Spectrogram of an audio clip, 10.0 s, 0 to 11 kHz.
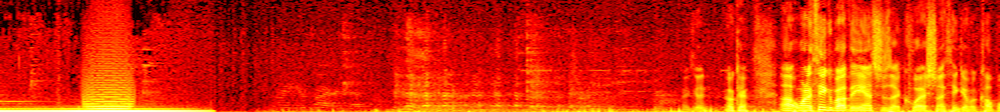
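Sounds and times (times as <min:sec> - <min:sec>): faint higher tones: 0:00.0 - 0:02.2
low electrical hum: 0:00.0 - 0:10.0.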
